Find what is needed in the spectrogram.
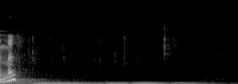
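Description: Computer keyboard typing: a quick run of light keystrokes as a file name is typed in, ending after about a second and a half, over a faint steady low hum.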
